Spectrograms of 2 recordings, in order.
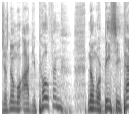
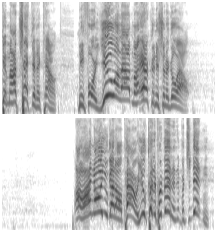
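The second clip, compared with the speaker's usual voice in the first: acted exasperated protest, pitched up; hammed-up aggrieved questioning, climbing higher then dropping off; indignant complaint; 9 semitones higher than usual. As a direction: complain to God in mock outrage. Acts out complaint to God.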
